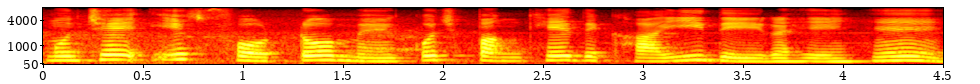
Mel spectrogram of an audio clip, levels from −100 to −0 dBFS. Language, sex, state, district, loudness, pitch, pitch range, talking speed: Hindi, female, Madhya Pradesh, Katni, -19 LUFS, 215 Hz, 180-230 Hz, 135 wpm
